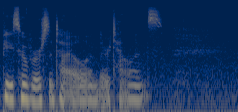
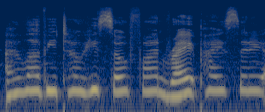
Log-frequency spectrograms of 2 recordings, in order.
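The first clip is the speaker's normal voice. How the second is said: gushing, higher and louder; excited; 7 semitones higher, 5 dB louder than usual. Real, not acted. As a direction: gush about him. Gushing about favourite character.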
